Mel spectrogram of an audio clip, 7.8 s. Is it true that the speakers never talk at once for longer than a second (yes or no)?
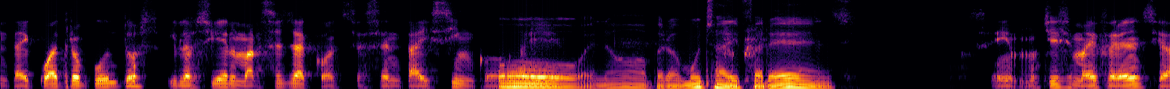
yes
